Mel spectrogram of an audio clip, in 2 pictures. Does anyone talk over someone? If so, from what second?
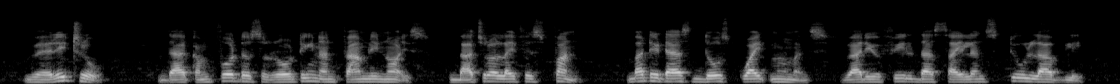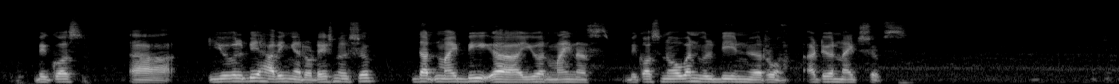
none

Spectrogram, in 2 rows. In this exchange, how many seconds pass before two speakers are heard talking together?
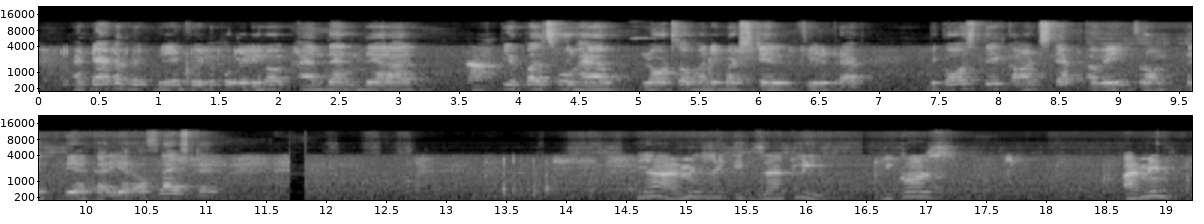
none

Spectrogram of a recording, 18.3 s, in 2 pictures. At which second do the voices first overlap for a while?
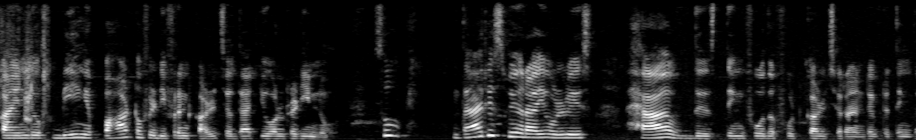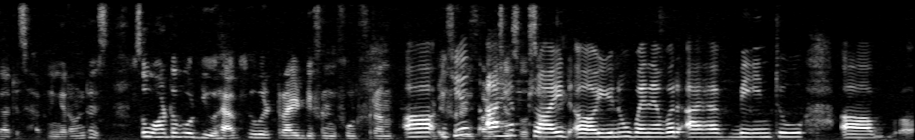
13.5 s

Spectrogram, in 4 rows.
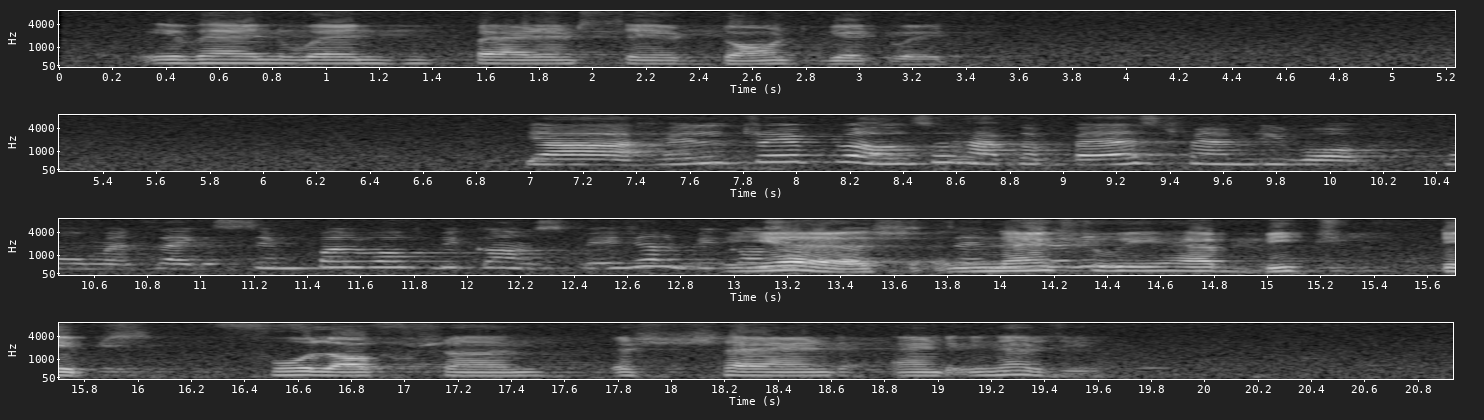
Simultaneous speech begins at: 13.0 s

